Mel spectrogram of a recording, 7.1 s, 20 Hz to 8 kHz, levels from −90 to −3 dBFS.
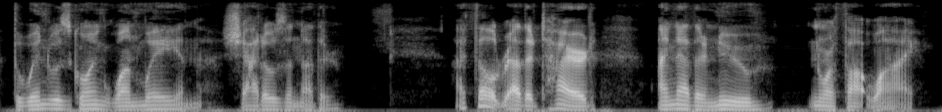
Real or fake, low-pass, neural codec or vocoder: real; 7.2 kHz; none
